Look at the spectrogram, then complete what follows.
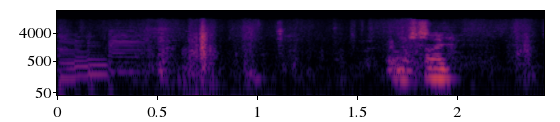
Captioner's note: groovy guitar music; rope rustling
